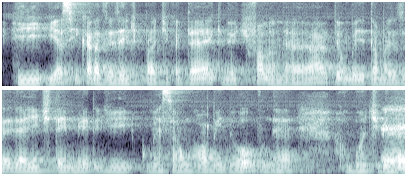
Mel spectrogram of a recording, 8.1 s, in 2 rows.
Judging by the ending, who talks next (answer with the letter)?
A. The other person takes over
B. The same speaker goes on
B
